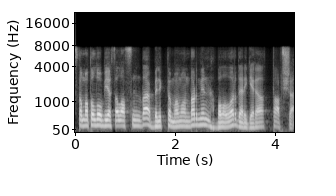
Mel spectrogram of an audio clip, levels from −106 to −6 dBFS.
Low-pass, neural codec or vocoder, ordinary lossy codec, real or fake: none; codec, 16 kHz, 1 kbps, X-Codec, HuBERT features, trained on balanced general audio; none; fake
